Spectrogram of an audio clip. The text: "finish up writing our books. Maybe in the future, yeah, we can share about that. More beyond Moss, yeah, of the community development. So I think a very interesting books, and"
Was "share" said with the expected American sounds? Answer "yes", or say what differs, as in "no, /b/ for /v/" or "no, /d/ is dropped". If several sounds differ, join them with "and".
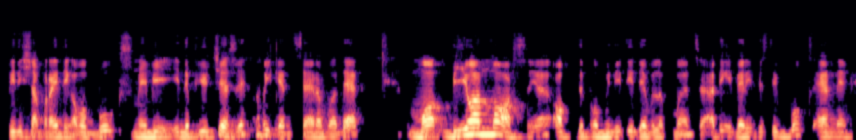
no, /s/ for /ʃ/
